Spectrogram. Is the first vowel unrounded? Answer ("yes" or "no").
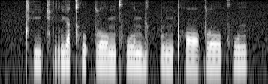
yes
